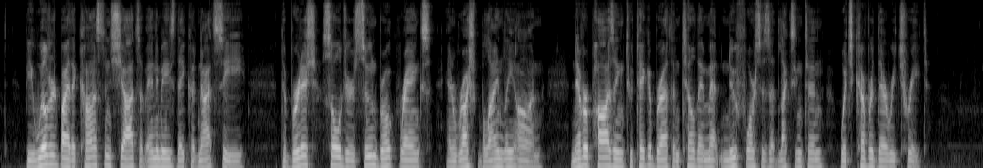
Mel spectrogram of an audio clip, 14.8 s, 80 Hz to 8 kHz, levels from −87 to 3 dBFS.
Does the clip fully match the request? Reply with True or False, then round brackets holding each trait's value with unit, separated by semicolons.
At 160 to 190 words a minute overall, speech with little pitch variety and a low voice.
False (150 wpm; 2.3 semitones; 125 Hz)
